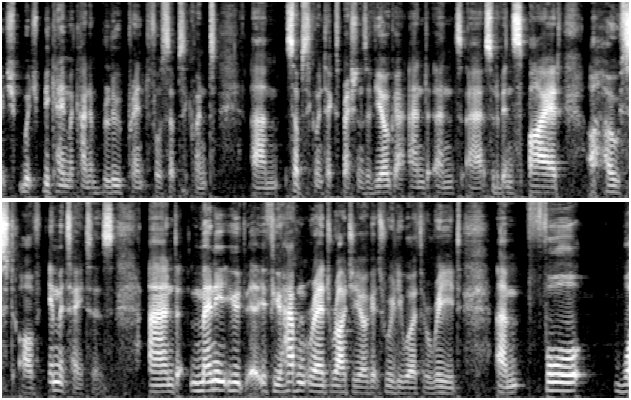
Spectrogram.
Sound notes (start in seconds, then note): none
